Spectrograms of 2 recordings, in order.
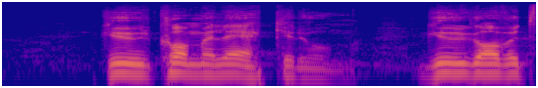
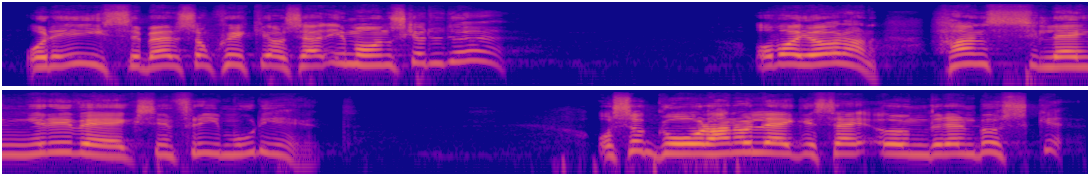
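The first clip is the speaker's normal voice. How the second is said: high, raised-voice sermon storytelling; dramatic preaching; 9 semitones higher, 8 dB louder than usual. Real, not acted. Preacher tells of Jezebel's threat and Elijah's flight, dramatic preaching. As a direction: hurl the story out at the congregation.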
